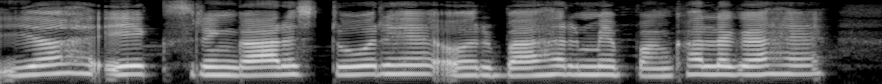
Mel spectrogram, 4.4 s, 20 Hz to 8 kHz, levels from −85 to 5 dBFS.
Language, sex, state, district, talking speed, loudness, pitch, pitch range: Hindi, female, Jharkhand, Palamu, 150 wpm, -16 LUFS, 265 Hz, 250-275 Hz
